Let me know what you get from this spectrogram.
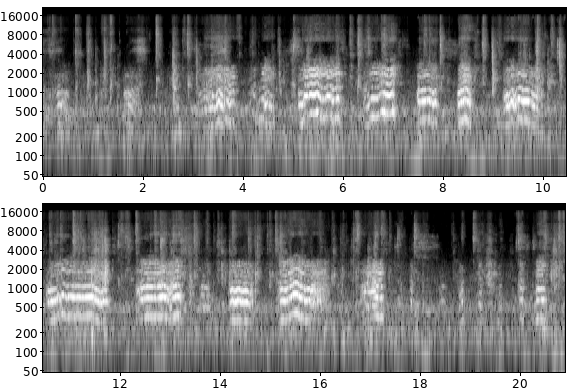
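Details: Siberian Husky puppies giving a run of drawn-out, tonal whining howls, each a second or so long with a wavering pitch, arriving in uneven bursts with short pauses between them.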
